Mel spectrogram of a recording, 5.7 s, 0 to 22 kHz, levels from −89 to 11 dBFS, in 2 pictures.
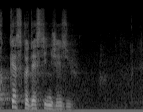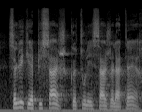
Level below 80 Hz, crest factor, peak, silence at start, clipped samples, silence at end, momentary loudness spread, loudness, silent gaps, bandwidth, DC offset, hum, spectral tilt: -50 dBFS; 22 dB; -14 dBFS; 0 s; under 0.1%; 0 s; 24 LU; -33 LUFS; none; 16.5 kHz; under 0.1%; none; -4 dB/octave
